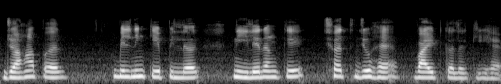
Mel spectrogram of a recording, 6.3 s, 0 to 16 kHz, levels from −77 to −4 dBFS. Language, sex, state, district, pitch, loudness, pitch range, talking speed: Hindi, male, Punjab, Pathankot, 220 Hz, -16 LUFS, 205-235 Hz, 145 wpm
